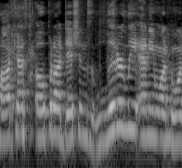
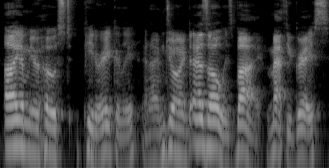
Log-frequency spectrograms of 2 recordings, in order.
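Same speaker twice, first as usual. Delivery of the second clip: sultry spooky voice; 5 semitones lower, 4 dB quieter than usual. Acted. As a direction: purr the intro low and spooky. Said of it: "Or sultry voice".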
